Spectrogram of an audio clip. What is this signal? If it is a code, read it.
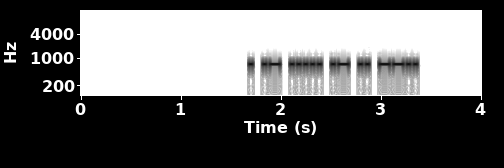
Morse code, heard as a keyed tone, about 36 wpm, 700 Hz. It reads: EA5AIZ
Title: DXCC-100 Call Signs - 6 Characters - 35wpm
